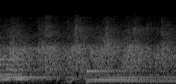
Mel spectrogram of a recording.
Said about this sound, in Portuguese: Isso. E assim que você se colocar de pé, você vai dar para Jesus, você vai dar para esta palavra a tua melhor salva de palmas. Vamos aplaudir. Isso, vamos aplaudir ao Senhor.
